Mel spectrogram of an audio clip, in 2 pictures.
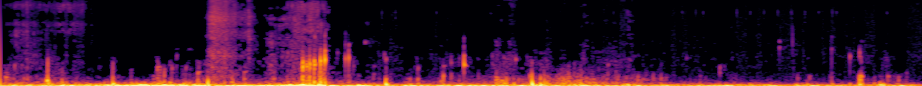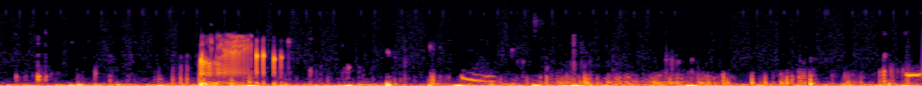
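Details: Bowel sounds of ramen digestion from a Japanese girl, recorded while she lay on her side in bed after eating: frequent low gurgles and rumbles with a brief squeaky gurgle, normal post-meal digestion.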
